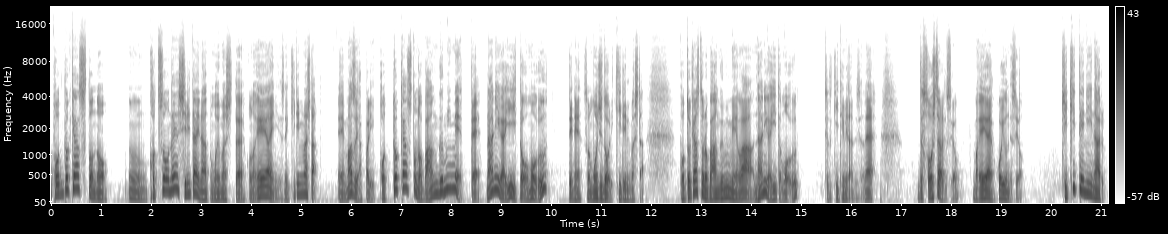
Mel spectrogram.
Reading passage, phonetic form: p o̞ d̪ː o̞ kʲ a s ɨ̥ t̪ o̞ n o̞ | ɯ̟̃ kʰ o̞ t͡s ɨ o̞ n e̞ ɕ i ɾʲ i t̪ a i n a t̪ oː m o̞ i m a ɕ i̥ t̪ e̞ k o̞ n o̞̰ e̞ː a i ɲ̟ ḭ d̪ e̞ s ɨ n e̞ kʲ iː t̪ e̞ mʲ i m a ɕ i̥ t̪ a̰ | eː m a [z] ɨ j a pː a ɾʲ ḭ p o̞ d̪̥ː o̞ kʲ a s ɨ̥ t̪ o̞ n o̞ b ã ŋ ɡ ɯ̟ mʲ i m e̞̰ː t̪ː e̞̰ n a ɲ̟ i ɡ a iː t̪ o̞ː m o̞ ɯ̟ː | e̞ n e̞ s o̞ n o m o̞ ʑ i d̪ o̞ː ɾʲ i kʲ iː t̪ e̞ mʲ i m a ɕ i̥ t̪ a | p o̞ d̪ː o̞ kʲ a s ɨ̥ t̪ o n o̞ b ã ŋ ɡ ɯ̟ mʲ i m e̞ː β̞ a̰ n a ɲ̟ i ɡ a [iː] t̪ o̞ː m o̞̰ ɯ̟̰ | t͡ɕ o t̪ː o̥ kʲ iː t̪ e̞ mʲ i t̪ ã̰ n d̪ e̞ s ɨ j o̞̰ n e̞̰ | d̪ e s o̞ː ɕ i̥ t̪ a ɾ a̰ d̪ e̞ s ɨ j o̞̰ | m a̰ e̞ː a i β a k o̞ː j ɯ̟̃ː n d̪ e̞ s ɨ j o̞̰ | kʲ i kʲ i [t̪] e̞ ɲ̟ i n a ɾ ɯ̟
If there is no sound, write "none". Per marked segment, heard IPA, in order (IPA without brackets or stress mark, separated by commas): z, iː, t̪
